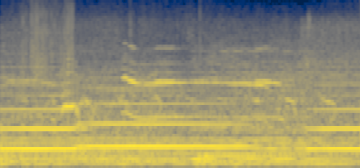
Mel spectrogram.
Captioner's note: seagulls crying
